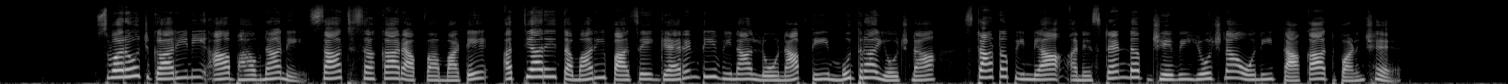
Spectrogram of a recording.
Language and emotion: Gujarati, neutral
